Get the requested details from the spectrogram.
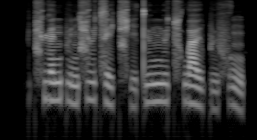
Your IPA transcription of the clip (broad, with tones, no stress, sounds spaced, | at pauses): t͡ɕʰ ɥ ɛ˦ n p y˨˦ n ɕ y˦ t͡s e˨ ɪ̯ t͡ɕʰ i˨˩ t̪ y˦ n̪ y˦ t͡sʰ w a˥˨ ɪ̯ p y˨˩ f ʊ˥˨ ŋ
